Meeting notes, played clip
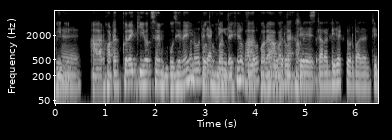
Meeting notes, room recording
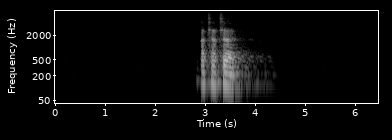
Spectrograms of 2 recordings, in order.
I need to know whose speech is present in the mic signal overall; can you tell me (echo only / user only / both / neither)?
user only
